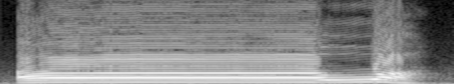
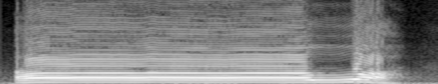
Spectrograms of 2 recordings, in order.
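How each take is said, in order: Both takes have the same delivery.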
